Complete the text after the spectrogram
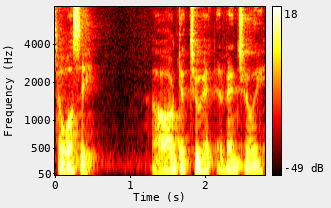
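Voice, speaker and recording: Fairly quick, somewhat breathy mumbling from a man with a fairly low pitch. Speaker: food reviewer. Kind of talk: casual food review vlog. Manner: casual, halting.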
